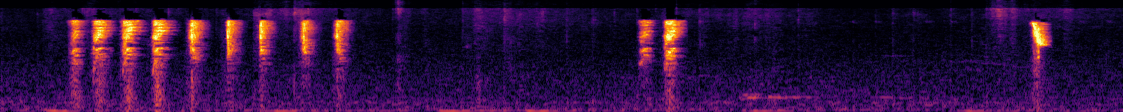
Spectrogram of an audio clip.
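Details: Female chestnut-bellied seed finch calling: a rapid run of about nine high, sharp chips, then a pause, a quick double chip and a final thin, high note.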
